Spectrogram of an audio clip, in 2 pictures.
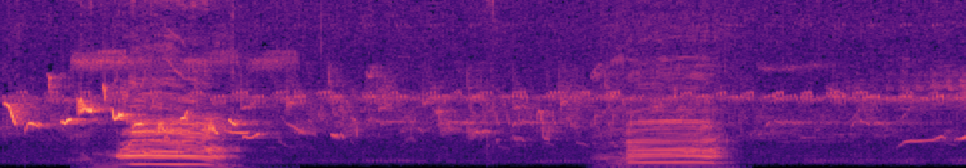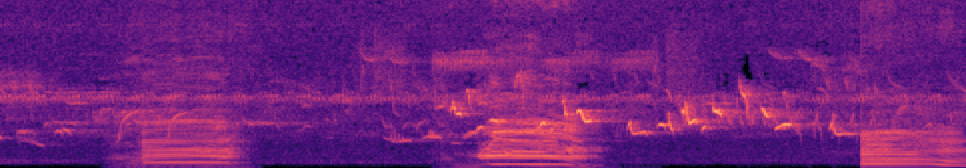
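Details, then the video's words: Dozens of cows heading home from the fields to their pen in the afternoon; five loud drawn-out moos, roughly every three seconds, over a steady high insect buzz and scattered bird chirps. "Sound Dozens of Moo Cows Walking Home from the Fields to the Pen in the Afternoon, Sound of Cows"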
